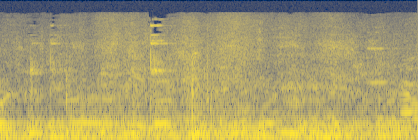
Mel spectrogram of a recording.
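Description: Faint, indistinct chatter of several voices talking at once, with no one voice standing out.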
